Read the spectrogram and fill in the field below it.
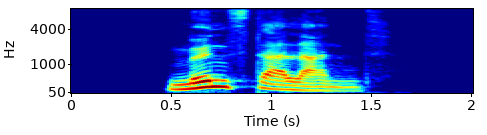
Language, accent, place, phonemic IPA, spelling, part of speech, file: German, Germany, Berlin, /ˈmʏnstɐˌlant/, Münsterland, proper noun, De-Münsterland.ogg
- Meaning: Münsterland (a region in western Westphalia, in North Rhine-Westphalia, Germany)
